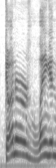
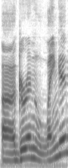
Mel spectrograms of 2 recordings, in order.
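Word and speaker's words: Gurren Lagann: Gunnar Langen versus White Lantern. Now, I'm not familiar with Gurren. Sorry, I mispronounced that wrong. Gurren Langen.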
